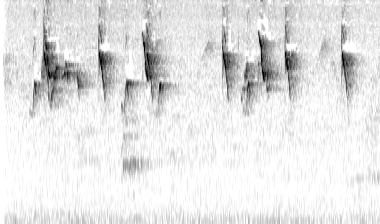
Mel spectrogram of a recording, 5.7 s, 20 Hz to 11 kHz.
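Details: Squirrel recorded on a Nikon D5600 with a Tamron SP 70-300 mm lens: sharp, high chirps sweeping steeply downward, given in short irregular bursts over a faint low background hum.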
